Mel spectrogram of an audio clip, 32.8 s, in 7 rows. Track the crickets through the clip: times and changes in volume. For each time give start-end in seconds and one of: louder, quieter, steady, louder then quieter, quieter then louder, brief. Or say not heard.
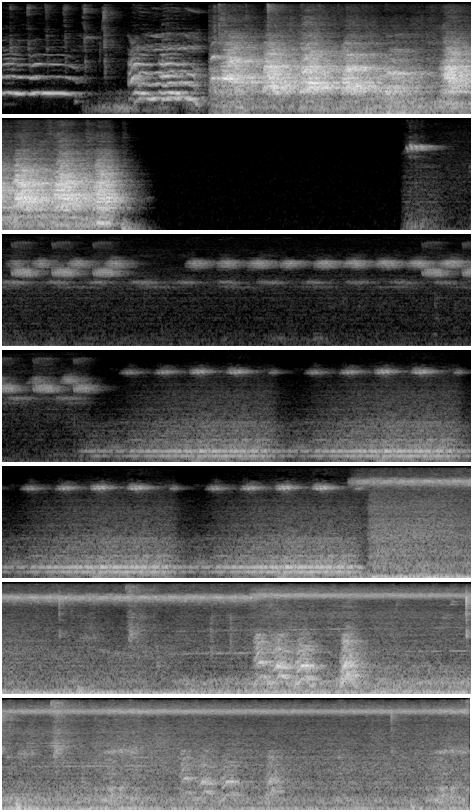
8.7-32.7 louder.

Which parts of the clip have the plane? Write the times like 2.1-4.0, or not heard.
22.4-32.7.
